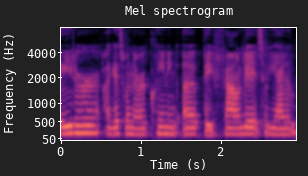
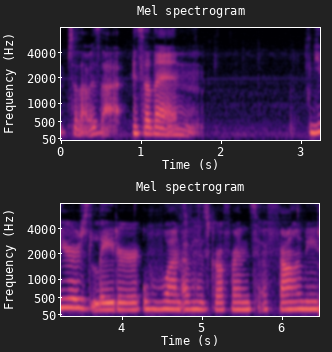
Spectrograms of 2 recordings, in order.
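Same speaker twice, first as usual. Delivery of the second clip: ordinary talk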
